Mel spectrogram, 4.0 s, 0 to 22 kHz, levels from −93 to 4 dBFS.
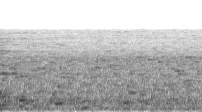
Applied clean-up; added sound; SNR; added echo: classical method WPE with log-MMSE.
